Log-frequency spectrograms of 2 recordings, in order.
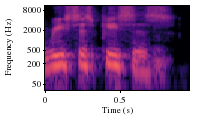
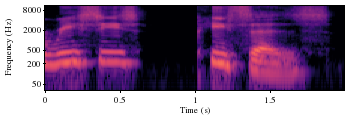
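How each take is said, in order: First: The phrase is said quickly and run together. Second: The phrase is said slowly with each word clear. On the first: "say them really quick" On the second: "But these are Reese's Pieces"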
